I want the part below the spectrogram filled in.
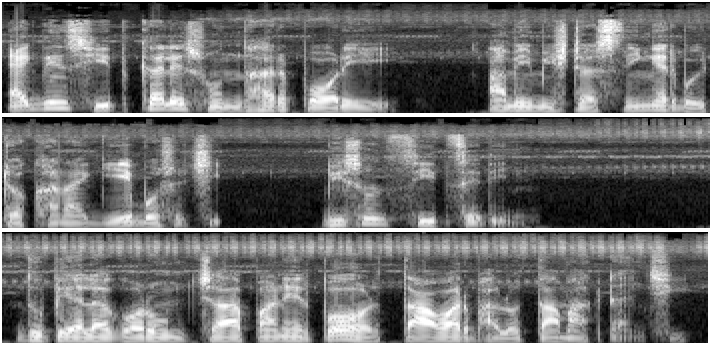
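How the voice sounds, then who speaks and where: A man's voice: medium pitch, lively intonation, moderate pace, a little mellow, no echo. A man hosting and reading an audio story in a scripted narration style. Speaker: story reader and host. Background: music.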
